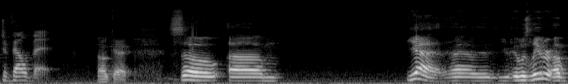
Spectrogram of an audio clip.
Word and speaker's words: Velvette: tte at the end but it's still pronounced velvet okay so um yeah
